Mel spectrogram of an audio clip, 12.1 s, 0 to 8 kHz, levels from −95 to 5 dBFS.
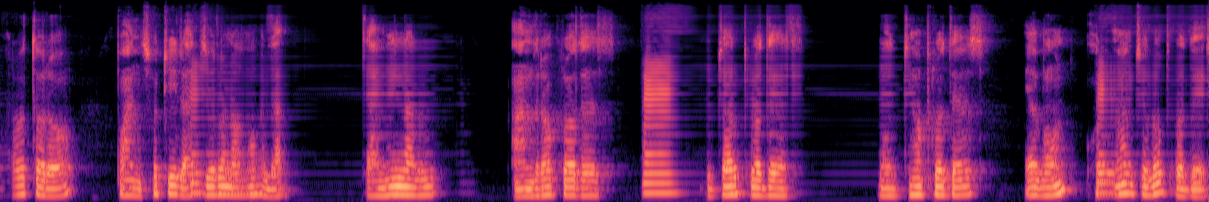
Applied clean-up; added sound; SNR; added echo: neural mask model DeepFilterNet 3.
